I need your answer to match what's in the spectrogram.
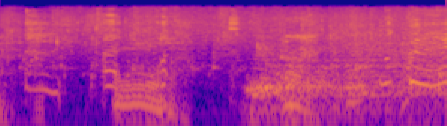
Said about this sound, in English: What the hell? The water's freezing all of a sudden. Who flushed the toilet?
